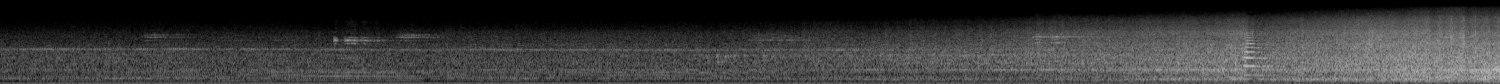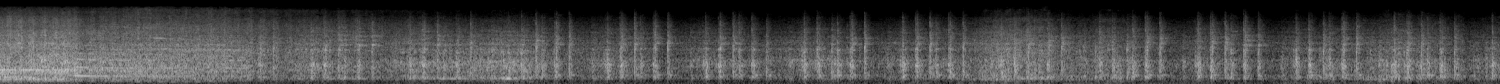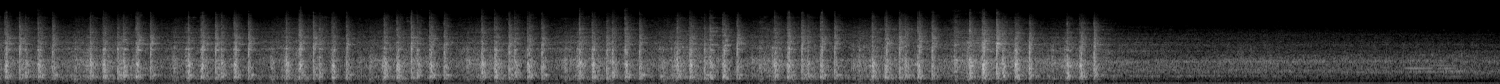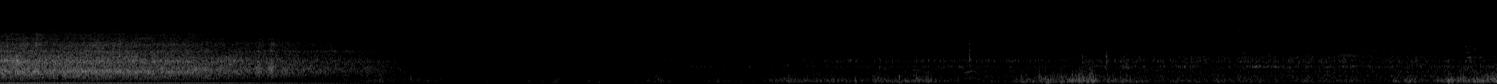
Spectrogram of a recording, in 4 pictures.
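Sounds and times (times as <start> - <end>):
diesel locomotive engines passing: 0.0 - 49.1
wheels clicking over rail joints: 17.5 - 41.2.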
